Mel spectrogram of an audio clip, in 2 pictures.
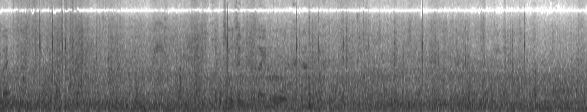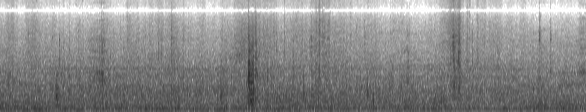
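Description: Tyres rumble over a rough, gravelly road.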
